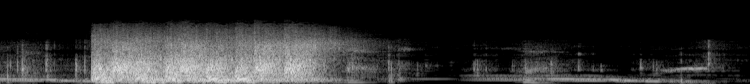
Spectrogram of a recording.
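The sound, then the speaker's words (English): Gunfire from a gunman shooting at people near a street, a loud, harsh burst lasting about two seconds that fades, followed by quieter low rumbling sounds. “He wouldn't stop, Ben. He began firing at everybody in sight.”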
